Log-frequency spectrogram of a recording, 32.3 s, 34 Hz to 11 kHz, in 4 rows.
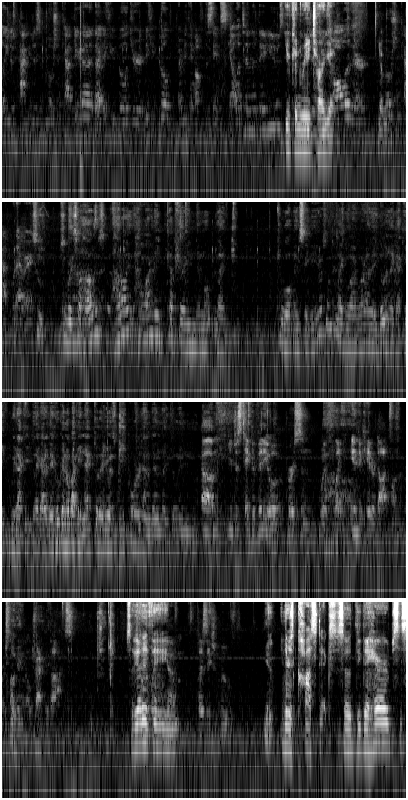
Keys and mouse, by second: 0.8-2.6 drag, 3.4-5.9 drag, 6.4 click, 9.4-13.3 drag, 16.5-18.6 middle drag, 18.6-20.6 drag, 21.2-22.2 drag, 22.4 click, 22.7-24.4 drag, 26.0 click, 26.8-28.2 middle drag, 28.2-32.3 drag.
